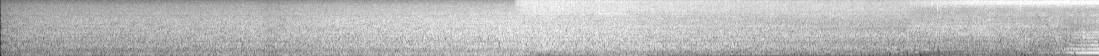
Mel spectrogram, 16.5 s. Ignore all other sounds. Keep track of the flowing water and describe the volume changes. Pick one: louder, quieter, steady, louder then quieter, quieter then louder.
louder then quieter.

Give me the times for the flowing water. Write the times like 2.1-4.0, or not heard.
0.0-16.4.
